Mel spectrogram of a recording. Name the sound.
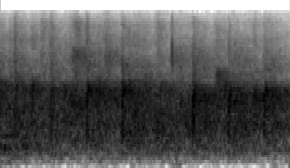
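loud applause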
